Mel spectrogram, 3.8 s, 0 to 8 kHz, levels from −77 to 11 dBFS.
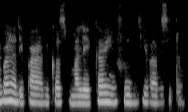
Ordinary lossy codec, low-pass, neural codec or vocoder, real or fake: Opus, 32 kbps; 7.2 kHz; none; real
